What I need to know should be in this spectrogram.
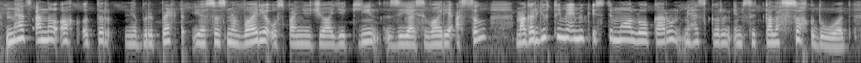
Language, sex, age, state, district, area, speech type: Kashmiri, female, 18-30, Jammu and Kashmir, Budgam, rural, spontaneous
